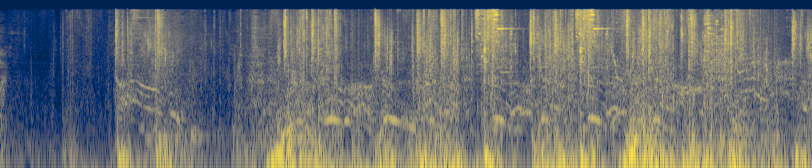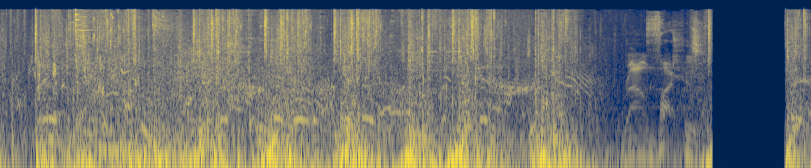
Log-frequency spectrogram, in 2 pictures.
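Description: Heavy punches and kicks land with hard thuds.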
